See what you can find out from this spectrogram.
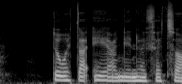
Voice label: "eang", Welsh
